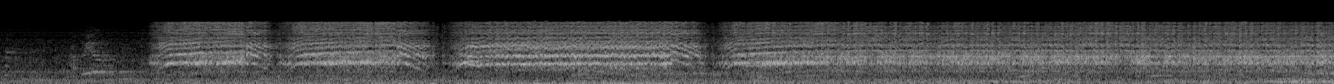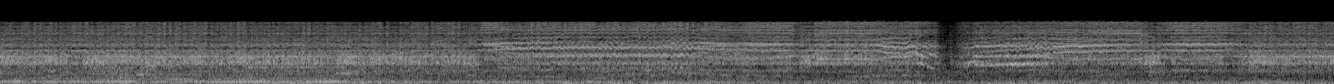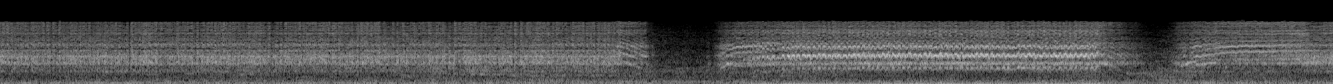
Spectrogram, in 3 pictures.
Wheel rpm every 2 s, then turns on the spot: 10, 110, 110, 110, 160, 160, 160, 160, 160, 160, 160, 100, 160, 160, 160, 160, 90, 140, 160, 110.
32-34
